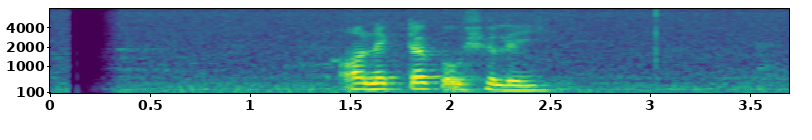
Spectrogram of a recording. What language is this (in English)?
Bangla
